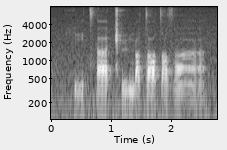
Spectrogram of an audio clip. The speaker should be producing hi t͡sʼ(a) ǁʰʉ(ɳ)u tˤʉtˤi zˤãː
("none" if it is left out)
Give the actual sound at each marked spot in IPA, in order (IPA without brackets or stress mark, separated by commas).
a, ŋ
